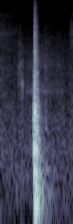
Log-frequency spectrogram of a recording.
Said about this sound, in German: wenn wir jetzt die Tür mal zumachen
